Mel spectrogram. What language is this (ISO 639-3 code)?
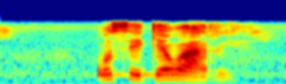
nso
